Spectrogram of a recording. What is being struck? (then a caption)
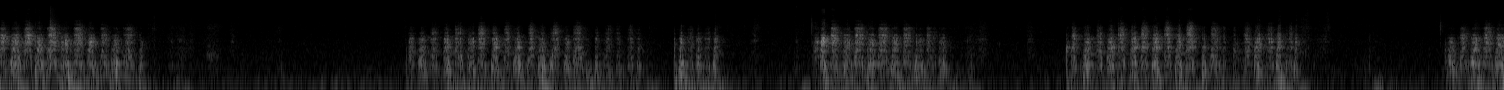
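Paper scratch card and coin. A coin is scratched across the latex panels of a thin paper scratch lottery ticket while the other hand holds the card down. Bursts of dry, bright rasping come in strokes lasting a second or two, separated by short quiet pauses.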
